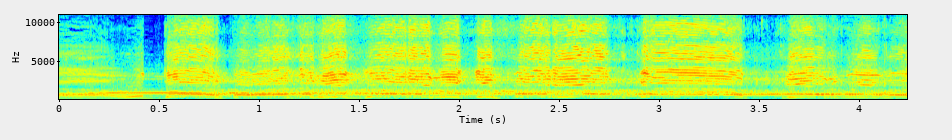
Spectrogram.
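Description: Football goal celebration: voices holding a long, wavering, drawn-out shout over crowd noise.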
